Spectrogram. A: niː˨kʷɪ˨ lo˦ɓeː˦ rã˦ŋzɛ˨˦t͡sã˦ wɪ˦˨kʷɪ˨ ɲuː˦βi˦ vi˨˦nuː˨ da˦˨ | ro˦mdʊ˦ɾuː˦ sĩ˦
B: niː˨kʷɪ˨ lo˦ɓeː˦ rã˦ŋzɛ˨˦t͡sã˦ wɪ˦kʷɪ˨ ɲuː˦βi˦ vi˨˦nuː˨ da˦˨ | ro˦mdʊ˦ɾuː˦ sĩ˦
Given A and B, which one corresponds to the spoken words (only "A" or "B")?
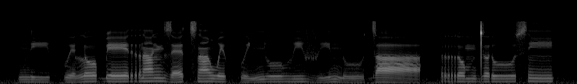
B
